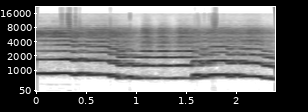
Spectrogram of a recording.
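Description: Bamboo suling flute playing a short melodic phrase that starts high, slides down by steps, rises again about one and a half seconds in and falls once more. The sliding notes are fingered with a hole half covered.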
